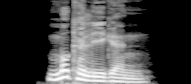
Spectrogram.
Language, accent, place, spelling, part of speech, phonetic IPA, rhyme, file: German, Germany, Berlin, muckeligen, adjective, [ˈmʊkəlɪɡn̩], -ʊkəlɪɡn̩, De-muckeligen.ogg
- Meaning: inflection of muckelig: 1. strong genitive masculine/neuter singular 2. weak/mixed genitive/dative all-gender singular 3. strong/weak/mixed accusative masculine singular 4. strong dative plural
